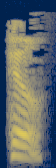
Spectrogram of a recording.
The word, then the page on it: hill: American English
